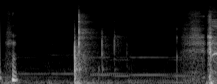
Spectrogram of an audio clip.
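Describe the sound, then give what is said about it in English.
Dice are rolled onto a table for an attack and land on a natural 1: a few sharp, hard knocks spread over two seconds, with a faint ringing tone lingering between the impacts. “I rolled a nat 1.”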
